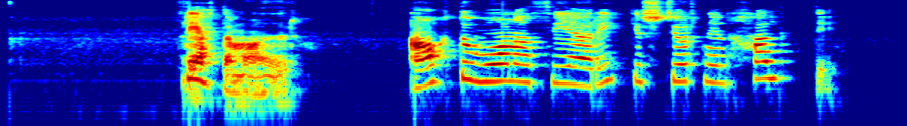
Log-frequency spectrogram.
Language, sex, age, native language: Icelandic, female, 20-29, Russian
